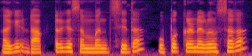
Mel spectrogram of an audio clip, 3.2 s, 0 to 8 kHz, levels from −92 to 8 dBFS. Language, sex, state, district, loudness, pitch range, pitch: Kannada, male, Karnataka, Koppal, -16 LUFS, 150-175 Hz, 170 Hz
